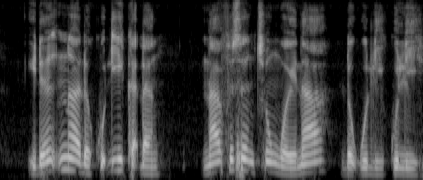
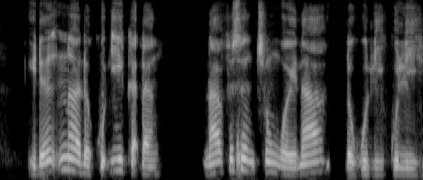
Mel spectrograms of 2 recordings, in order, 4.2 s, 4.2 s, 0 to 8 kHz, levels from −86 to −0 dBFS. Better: first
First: none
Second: noise reduction (neural mask model Resemble Enhance denoiser)

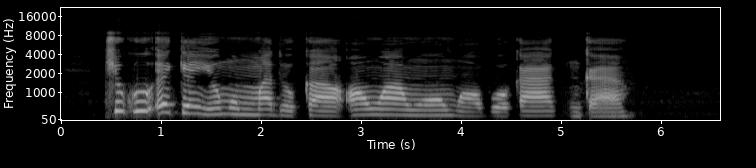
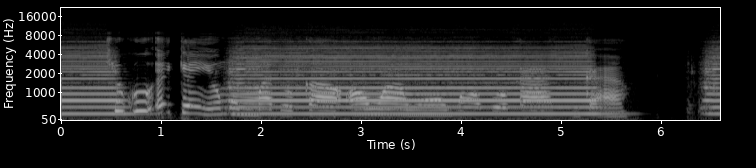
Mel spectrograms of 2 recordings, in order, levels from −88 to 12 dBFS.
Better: first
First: none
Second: noise reduction (neural mask model RNNoise)

